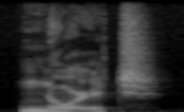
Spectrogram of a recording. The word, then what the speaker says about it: Norwich: club called norwich city you don't pronounce the w so n-o-r-w-i-h-c i-c-h i'm sorry norwich i don't know why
